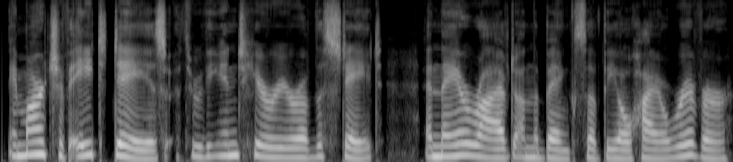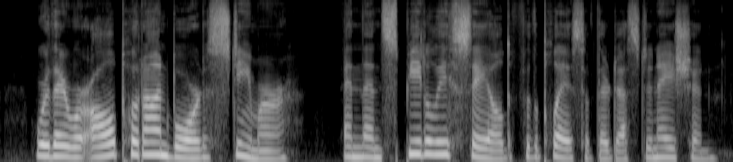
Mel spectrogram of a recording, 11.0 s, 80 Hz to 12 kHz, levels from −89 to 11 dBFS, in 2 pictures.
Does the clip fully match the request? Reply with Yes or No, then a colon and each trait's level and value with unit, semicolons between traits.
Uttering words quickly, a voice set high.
Yes: fast, 220 wpm; high, 200 Hz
